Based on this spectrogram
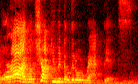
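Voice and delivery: loud, forceful warning; threat. A narrator's reading. Mig threatening the rat with the knife, loud. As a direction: threaten him at full voice.

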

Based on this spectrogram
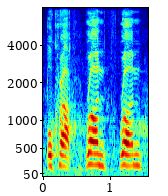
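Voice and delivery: panicked shout, high and loud; being chased. Real, not acted. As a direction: yell to flee in real panic.

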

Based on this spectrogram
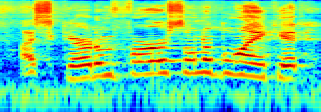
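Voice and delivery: ordinary talk, nothing marked

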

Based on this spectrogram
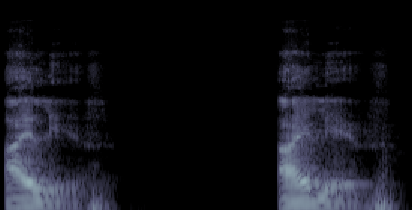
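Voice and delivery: ordinary talk

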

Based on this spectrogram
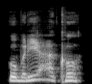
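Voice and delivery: high, indignant echo; angry retort. Acted. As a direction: throw the word back at him. Peasant throws word back.

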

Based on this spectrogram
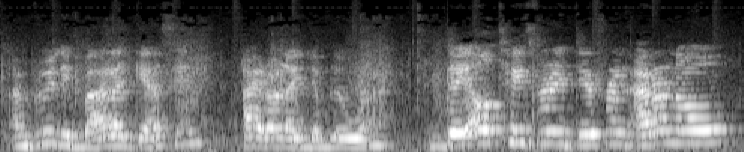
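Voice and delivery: candy in mouth; grimacing mid chew; talking while chewing. Real, not acted. Seen 2: Candy put in mouth at -1; grimacing, mouth working throughout labelled words.

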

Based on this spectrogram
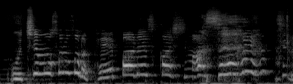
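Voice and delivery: very high, small wheedling voice; squeaky mock request; mock pleading suggestion. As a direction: pitch it way up like a playful plea. Mock plea while hunting for paper.

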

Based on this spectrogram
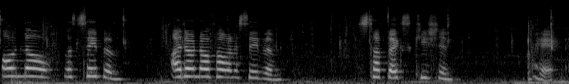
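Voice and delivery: ordinary talk, nothing marked

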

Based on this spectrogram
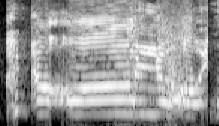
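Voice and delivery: high, loud panicked cry; panicked yelling. Acted. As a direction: yell it out in alarm.

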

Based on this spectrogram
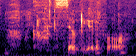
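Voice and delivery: whispered in hushed admiration; real whisper, very low in volume; awed whisper. Real, not acted. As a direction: breathe it out in a soft whisper. Awed by what she is looking at.

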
